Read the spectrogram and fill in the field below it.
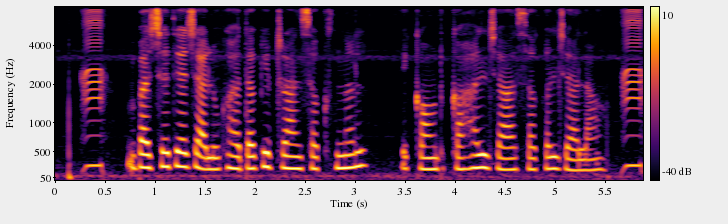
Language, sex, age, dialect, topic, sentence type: Bhojpuri, female, 25-30, Western, banking, statement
